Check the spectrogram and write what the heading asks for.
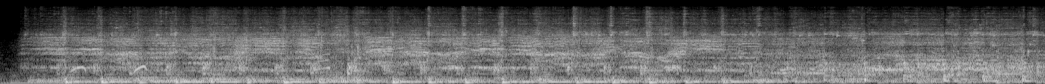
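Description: Powwow drum group playing and singing a song, with drumbeats under gliding, high-pitched group vocals and crowd noise around it.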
